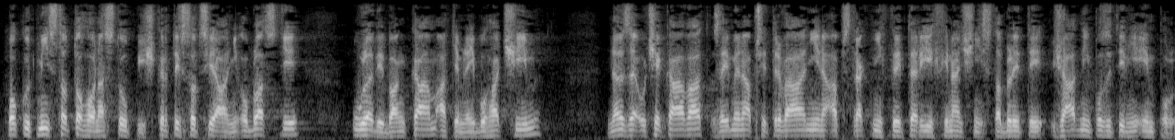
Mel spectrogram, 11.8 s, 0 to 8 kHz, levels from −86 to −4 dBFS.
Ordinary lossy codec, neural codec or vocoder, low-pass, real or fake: AAC, 48 kbps; none; 7.2 kHz; real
